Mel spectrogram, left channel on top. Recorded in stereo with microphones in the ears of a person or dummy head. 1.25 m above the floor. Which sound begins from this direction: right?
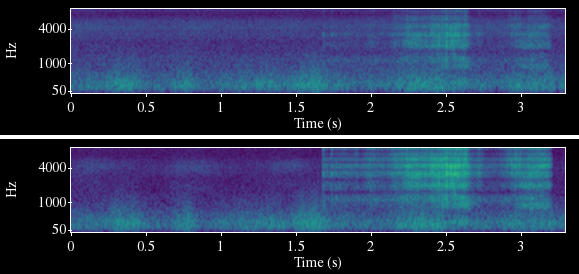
Chopping, at 1.7 s.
